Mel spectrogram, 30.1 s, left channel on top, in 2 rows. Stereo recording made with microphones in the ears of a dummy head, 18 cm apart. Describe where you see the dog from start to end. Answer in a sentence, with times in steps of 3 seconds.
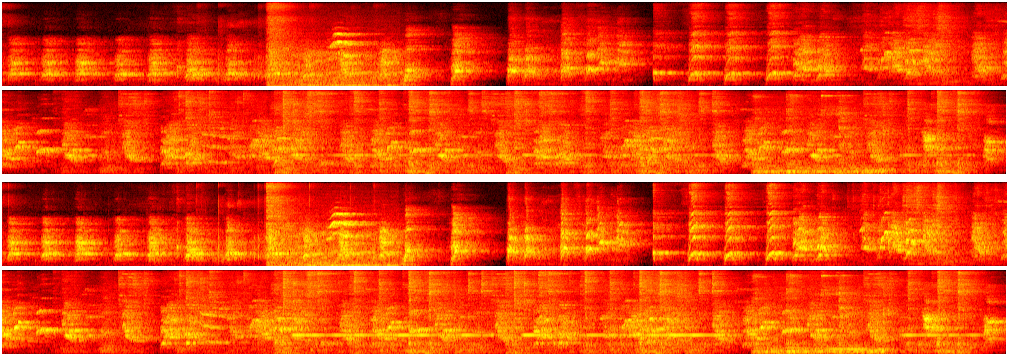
You can hear the dog on the right from 0 s and in the centre from 15 s.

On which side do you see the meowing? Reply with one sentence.
In this clip you hear the meowing on the right.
